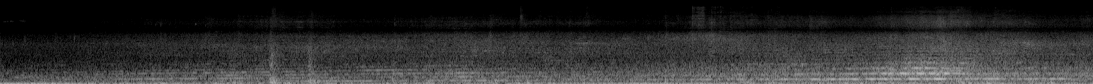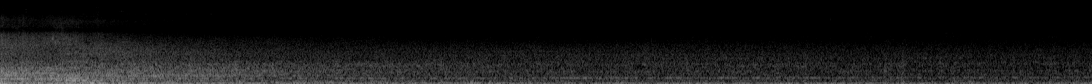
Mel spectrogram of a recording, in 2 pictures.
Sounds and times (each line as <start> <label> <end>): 0.0 Train arriving and departing 21.8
